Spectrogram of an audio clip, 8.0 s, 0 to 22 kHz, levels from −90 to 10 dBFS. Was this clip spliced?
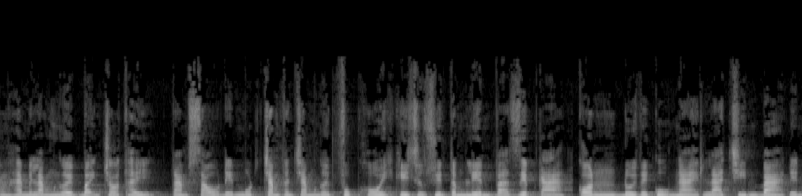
yes; 3 cuts; at 3.3 s, 4.3 s, 5.7 s

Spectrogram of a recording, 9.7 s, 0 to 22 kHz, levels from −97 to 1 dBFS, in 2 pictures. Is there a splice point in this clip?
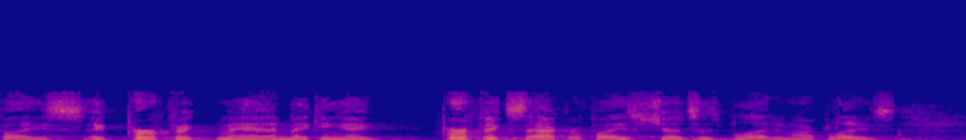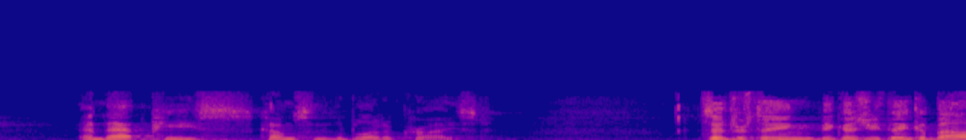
no; 0 cuts

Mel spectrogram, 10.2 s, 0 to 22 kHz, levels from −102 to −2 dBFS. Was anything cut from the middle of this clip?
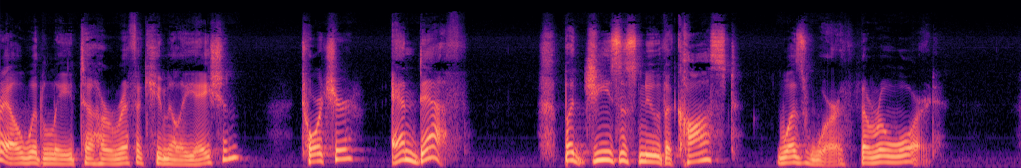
no; 0 cuts

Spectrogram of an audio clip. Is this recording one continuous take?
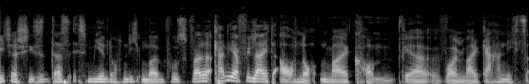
no; 3 cuts; at 1.4 s, 2.1 s, 3.2 s

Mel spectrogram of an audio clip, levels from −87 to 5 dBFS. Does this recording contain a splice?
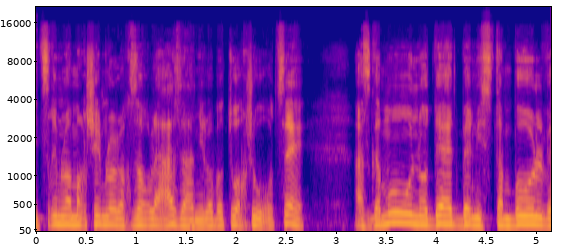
no; 0 cuts

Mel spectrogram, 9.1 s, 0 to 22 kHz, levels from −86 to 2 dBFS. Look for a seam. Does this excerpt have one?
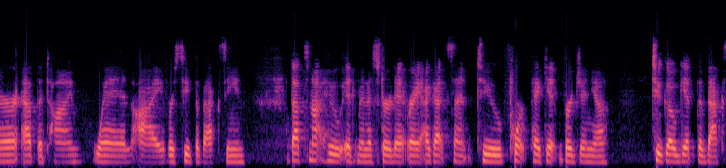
no; 0 cuts

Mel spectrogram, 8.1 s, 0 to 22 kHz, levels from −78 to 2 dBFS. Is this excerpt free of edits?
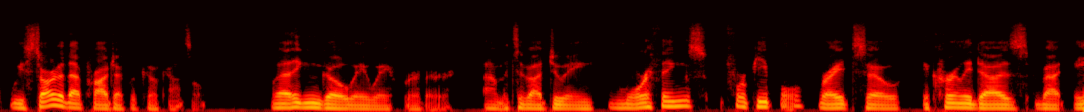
no; 4 cuts; at 1.8 s, 2.6 s, 4.5 s, 6.8 s

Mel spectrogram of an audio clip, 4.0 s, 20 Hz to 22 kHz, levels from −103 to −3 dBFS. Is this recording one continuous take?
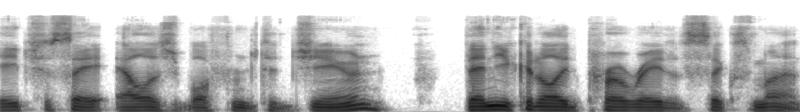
no; 2 cuts; at 1.3 s, 2.9 s

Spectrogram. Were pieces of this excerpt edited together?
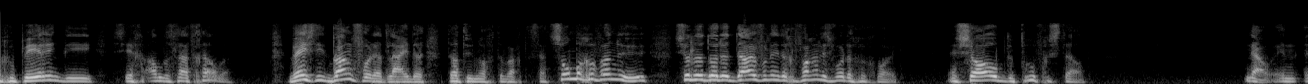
yes; 1 cut; at 1.0 s

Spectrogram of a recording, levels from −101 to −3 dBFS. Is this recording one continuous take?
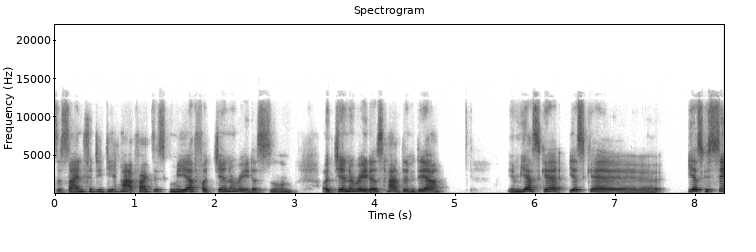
yes; 0 cuts

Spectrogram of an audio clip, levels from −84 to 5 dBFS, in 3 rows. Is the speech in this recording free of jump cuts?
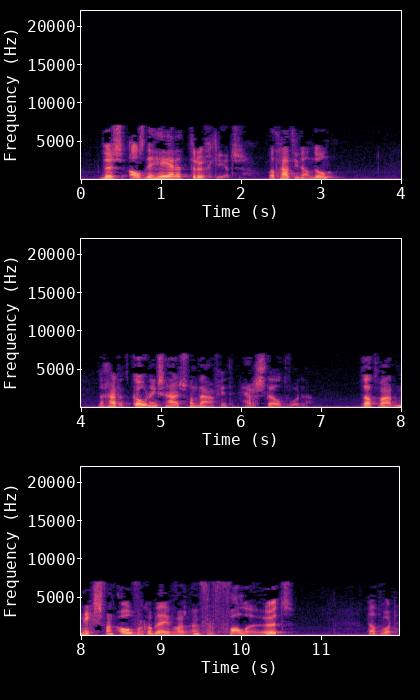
yes; 0 cuts

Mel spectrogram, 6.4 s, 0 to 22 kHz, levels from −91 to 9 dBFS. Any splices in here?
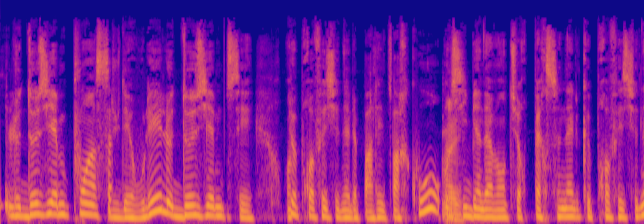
yes; 4 cuts; at 1.1 s, 2.3 s, 2.9 s, 3.9 s

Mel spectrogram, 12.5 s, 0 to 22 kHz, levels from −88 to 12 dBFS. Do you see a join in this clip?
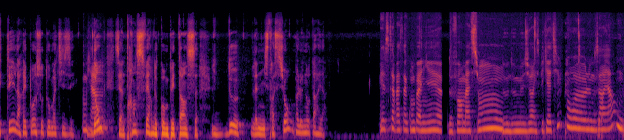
yes; 5 cuts; at 1.6 s, 5.9 s, 7.8 s, 8.8 s, 10.0 s

